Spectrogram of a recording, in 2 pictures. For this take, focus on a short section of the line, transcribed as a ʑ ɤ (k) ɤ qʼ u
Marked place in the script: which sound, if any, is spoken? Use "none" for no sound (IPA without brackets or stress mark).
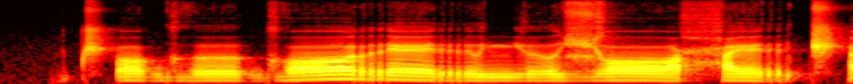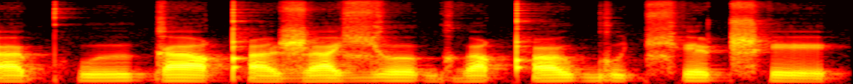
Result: ɡʱ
